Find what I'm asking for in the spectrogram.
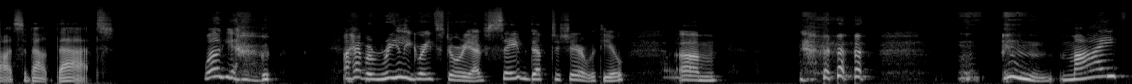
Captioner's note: laugh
